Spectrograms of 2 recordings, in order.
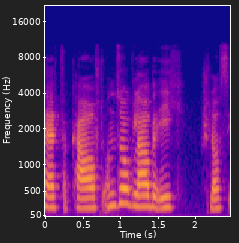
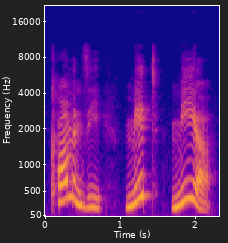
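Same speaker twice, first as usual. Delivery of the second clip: loud, slow, higher shouted command; 4 semitones higher, 8 dB louder, slower than usual. A narrator's reading. Behrmann yells at James while dragging him upstairs. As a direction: drag him along, yelling. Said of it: "schrie Behrmann".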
